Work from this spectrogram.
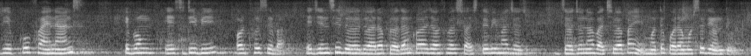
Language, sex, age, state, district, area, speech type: Odia, female, 18-30, Odisha, Boudh, rural, read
